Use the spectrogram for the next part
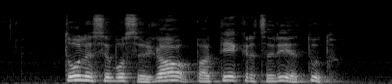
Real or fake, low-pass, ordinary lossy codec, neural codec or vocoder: real; 10.8 kHz; none; none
